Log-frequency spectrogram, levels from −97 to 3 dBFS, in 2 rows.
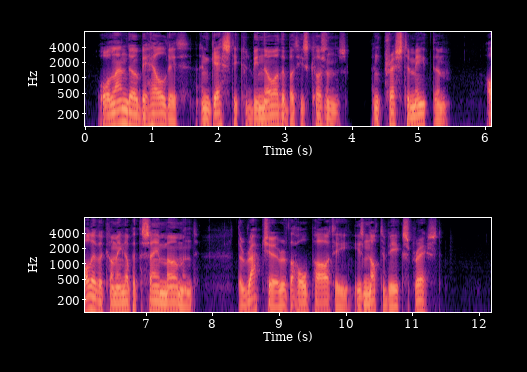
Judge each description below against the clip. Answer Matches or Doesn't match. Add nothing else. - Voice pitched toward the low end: Matches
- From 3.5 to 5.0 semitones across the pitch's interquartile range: Matches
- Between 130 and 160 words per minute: Doesn't match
